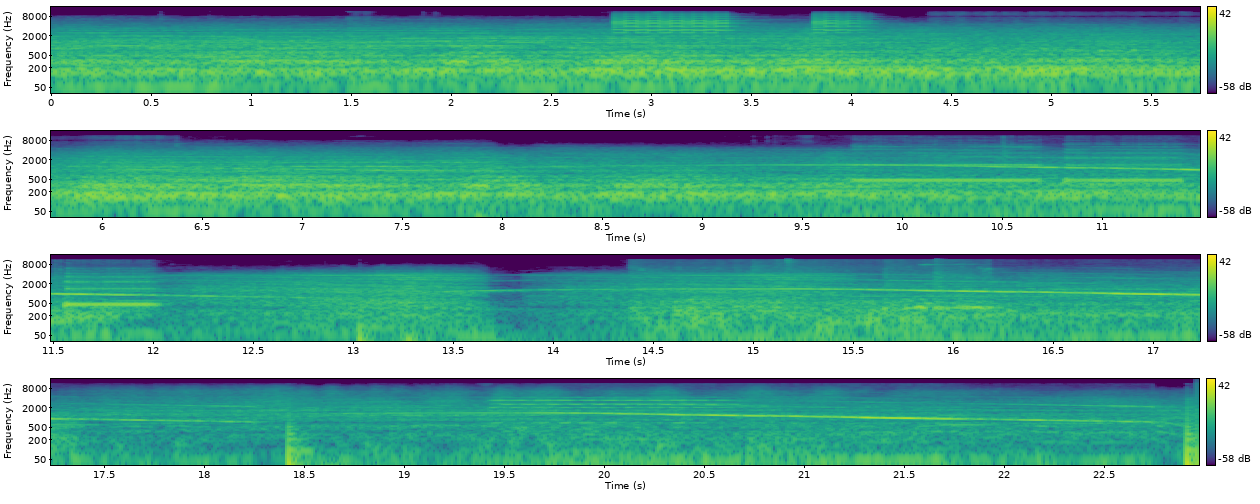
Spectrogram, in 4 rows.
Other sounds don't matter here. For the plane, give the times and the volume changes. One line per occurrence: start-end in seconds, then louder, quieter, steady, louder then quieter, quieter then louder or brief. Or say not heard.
0.0-22.9 quieter.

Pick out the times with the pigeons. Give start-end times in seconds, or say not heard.
4.4-6.4, 14.3-16.2.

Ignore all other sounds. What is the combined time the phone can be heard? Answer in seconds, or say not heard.
5 s.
